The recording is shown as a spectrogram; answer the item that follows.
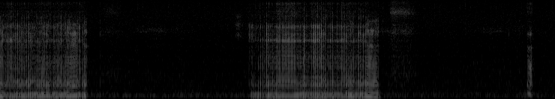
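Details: An English Bulldog sleeps with his tongue sticking out and snores heavily. Each drawn-out breath is a deep, buzzing rattle of two to three seconds, followed by a quiet pause of several seconds, with a faint snuffle near the end.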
